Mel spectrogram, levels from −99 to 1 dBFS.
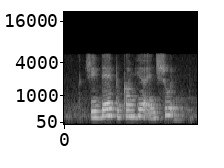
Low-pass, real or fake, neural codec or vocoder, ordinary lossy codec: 5.4 kHz; real; none; none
